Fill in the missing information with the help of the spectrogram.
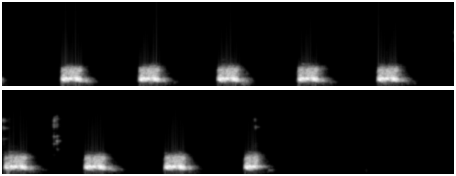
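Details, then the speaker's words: Auscultation of a mitral regurgitation systolic murmur, presented in a clinical diagnosis practicum alongside aortic stenosis, with ECG comparison. "Kalau yang ada sistolik, murmur, mitral, reogitasi. Ya, ini gambaran darahnya seperti ini."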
